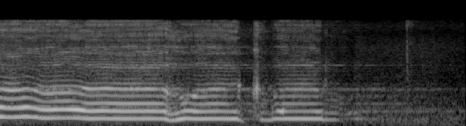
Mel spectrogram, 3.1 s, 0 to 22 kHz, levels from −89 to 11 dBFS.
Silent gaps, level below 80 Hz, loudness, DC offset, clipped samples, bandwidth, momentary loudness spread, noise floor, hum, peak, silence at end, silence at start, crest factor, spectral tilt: none; -68 dBFS; -23 LUFS; under 0.1%; under 0.1%; 11.5 kHz; 8 LU; -52 dBFS; none; -10 dBFS; 0.7 s; 0 s; 14 dB; -4.5 dB/octave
